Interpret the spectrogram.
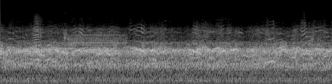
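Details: Huge winter flock of Snow Geese at Blackwater National Wildlife Refuge on Maryland's Eastern Shore, seen from the Wildlife Drive; dense, continuous chorus of overlapping nasal honks forming a steady roar.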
